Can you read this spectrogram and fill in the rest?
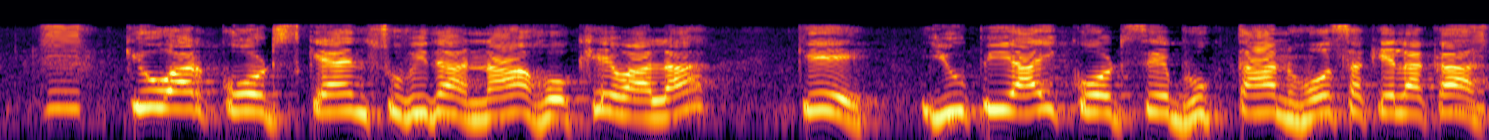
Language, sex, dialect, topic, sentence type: Bhojpuri, male, Southern / Standard, banking, question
